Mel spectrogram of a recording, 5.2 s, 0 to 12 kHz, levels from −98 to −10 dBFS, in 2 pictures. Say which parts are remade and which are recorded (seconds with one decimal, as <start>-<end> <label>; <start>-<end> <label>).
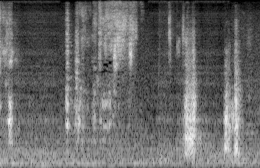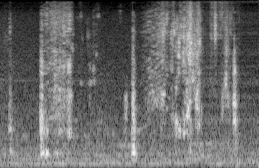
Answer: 0.0-0.6 remade; 0.6-1.5 recorded; 1.5-2.3 remade; 2.3-4.6 recorded; 4.6-5.2 remade

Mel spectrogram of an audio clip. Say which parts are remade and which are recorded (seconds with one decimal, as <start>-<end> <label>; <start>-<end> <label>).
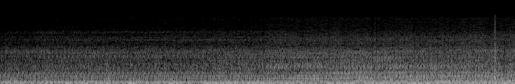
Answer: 0.0-5.2 recorded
